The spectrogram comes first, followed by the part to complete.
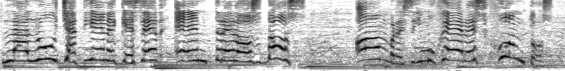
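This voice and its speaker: An actress playing a defiant Bolivian miners' wife and union activist, speaking in impassioned, emphatic oratory in a radio drama. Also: female voice, very high voice, very slow, full character voice. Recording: music and crowd behind voice.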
